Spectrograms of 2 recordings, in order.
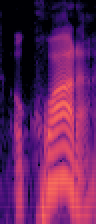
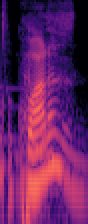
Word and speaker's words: Okwata: Let's give a wet detox welcome to Zay Okwata. Is that how you say the last name? Okwata? That was solid. I didn't fully. The T could have been more of a ta.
